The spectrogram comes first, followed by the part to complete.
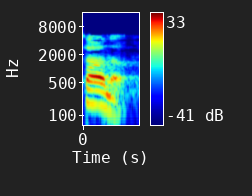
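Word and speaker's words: س: தமிழ் லெட்டரை பார்த்தோம்னா, தமிழ் எழுத்தை பார்த்தோம்னா சானா, சத்தம், சலசல, அந்த சானா எப்படி நாங்கள் உச்சரிப்போம் அதே போல தான் இந்த அதே போல இங்கிலீஷ் லெட்டர் எஸ்ஸை உச்சரிக்கிற போல தான் இந்த சீ உச்சரிக்கப்படும்.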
